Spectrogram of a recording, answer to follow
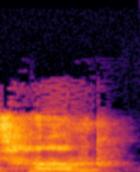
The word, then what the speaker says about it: tam: And tam sounds a bit like senior prom. That's the vowel sound, long A. Tam.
